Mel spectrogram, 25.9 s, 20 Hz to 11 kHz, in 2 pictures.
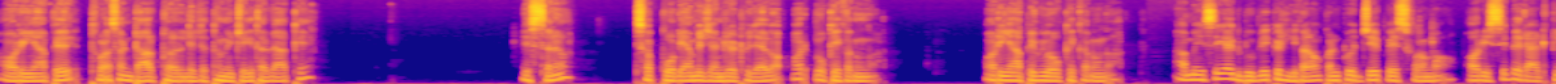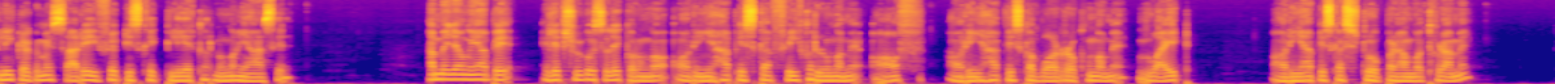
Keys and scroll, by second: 11.8 ctrl+j.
